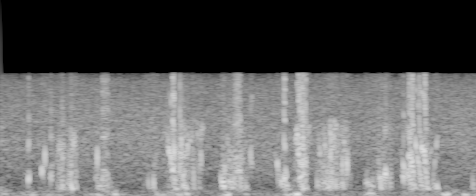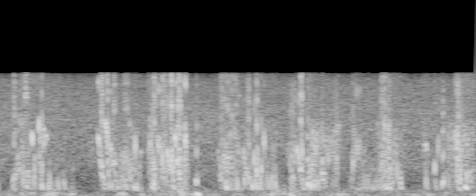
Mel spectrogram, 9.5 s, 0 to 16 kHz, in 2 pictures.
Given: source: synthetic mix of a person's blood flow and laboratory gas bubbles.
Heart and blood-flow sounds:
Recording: Doppler ultrasound of blood flow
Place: subclavian vein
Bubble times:
0.00-0.02 s: bubbles
0.24-0.33 s: bubbles
0.39-0.78 s: bubbles
0.93-1.12 s: bubbles
1.45-1.58 s: bubbles
1.62-2.06 s: bubbles
2.18-2.54 s: bubbles
2.70-3.11 s: bubbles
3.13-3.50 s: bubbles
3.63-3.93 s: bubbles
3.98-4.41 s: bubbles
4.71-4.77 s: bubbles
4.86-5.52 s: bubbles
5.71-6.19 s: bubbles
6.21-6.77 s: bubbles
6.93-7.57 s: bubbles
7.62-8.16 s: bubbles
8.24-8.81 s: bubbles
8.96-9.53 s: bubbles
From the record:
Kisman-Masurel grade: 343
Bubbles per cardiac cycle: rolling drumbeat, 9 or more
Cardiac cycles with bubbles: 100%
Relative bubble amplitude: loud (0.450 to 0.775)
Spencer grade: 3 (all of the cardiac periods contain showers or single bubble signals, but not dominating or overriding the cardiac motion signals)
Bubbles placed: anywhere in the cardiac cycle

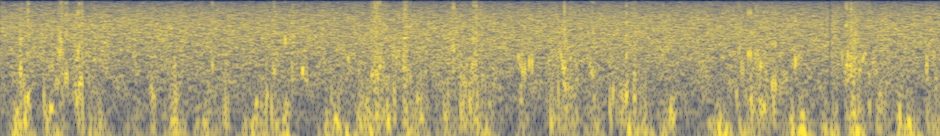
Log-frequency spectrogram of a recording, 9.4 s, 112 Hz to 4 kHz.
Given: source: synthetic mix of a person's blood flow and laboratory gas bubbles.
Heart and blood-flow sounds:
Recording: Doppler ultrasound of blood flow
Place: precordium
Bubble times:
0.00-0.04 s: bubbles
0.12-0.32 s: bubbles
0.40-1.03 s: bubbles
1.48-1.59 s: bubbles
1.67-1.86 s: bubbles
2.09-2.32 s: bubbles
2.53-3.09 s: bubbles
3.22-3.50 s: bubbles
3.55-4.29 s: bubbles
4.39-5.01 s: bubbles
5.15-5.35 s: bubbles
5.43-5.80 s: bubbles
5.88-6.00 s: bubbles
6.06-6.50 s: bubbles
7.34-7.88 s: bubbles
7.91-8.03 s: bubbles
8.31-9.09 s: bubbles
9.22-9.41 s: bubbles
From the record:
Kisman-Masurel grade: 332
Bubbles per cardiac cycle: rolling drumbeat, 9 or more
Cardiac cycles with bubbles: 50 to 99%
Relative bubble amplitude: moderate (0.250 to 0.450)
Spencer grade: 3 (all of the cardiac periods contain showers or single bubble signals, but not dominating or overriding the cardiac motion signals)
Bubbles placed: anywhere in the cardiac cycle

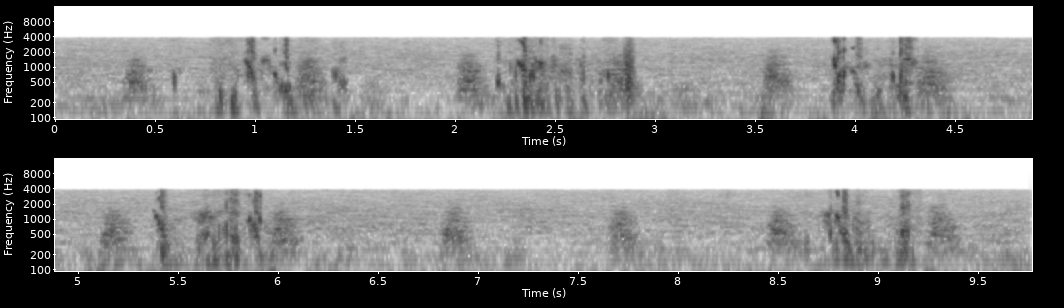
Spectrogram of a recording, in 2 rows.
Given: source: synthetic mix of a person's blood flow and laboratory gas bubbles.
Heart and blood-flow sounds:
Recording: Doppler ultrasound of blood flow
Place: subclavian vein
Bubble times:
0.58-0.65 s: bubbles
0.78-1.34 s: bubbles
1.39-1.49 s: bubbles
2.19-2.84 s: bubbles
3.88-4.41 s: bubbles
5.38-5.99 s: bubbles
8.63-9.23 s: bubbles
From the record:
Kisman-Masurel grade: 332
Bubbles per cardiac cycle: rolling drumbeat, 9 or more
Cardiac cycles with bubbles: 50 to 99%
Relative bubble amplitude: moderate (0.250 to 0.450)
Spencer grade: 3 (all of the cardiac periods contain showers or single bubble signals, but not dominating or overriding the cardiac motion signals)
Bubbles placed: anywhere in the cardiac cycle

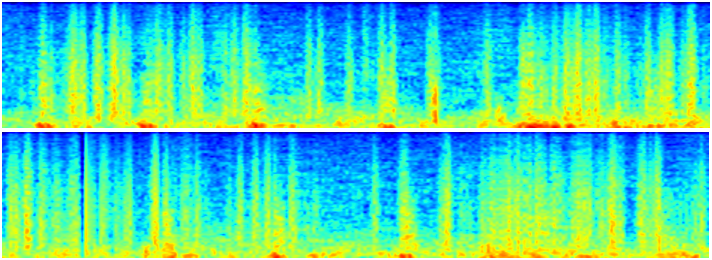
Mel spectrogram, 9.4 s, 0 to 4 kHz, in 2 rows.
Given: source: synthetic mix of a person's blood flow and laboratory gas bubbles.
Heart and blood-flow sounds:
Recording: Doppler ultrasound of blood flow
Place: subclavian vein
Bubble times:
2.84-2.92 s: bubbles
From the record:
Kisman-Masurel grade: 113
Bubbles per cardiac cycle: 1 to 2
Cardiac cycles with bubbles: 1 to 10%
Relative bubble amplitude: loud (0.450 to 0.775)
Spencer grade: 1 (occasional bubble signal discernible with the cardiac motion signal, with majority of cardiac periods free of bubbles)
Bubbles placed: anywhere in the cardiac cycle

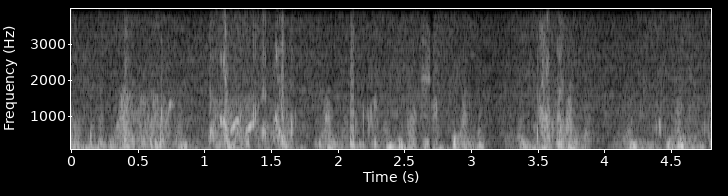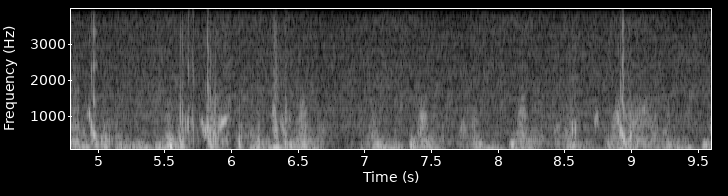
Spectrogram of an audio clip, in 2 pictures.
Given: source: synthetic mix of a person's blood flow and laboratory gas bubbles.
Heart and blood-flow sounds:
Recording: Doppler ultrasound of blood flow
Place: precordium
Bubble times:
0.00-0.08 s: bubbles
0.11-0.28 s: bubbles
0.34-0.78 s: bubbles
1.02-1.70 s: bubbles
2.06-2.32 s: bubbles
2.43-2.77 s: bubbles
3.04-3.10 s: bubbles
3.46-3.71 s: bubbles
4.35-5.12 s: bubbles
5.59-6.11 s: bubbles
6.18-6.25 s: bubbles
6.29-6.46 s: bubbles
8.48-8.62 s: bubbles
8.71-8.77 s: bubbles
8.86-9.18 s: bubbles
From the record:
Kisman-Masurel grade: 232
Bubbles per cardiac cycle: several, 3 to 8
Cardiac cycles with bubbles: 50 to 99%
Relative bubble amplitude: moderate (0.250 to 0.450)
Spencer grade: 3 (all of the cardiac periods contain showers or single bubble signals, but not dominating or overriding the cardiac motion signals)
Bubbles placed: only in the low amplitude regions of the cardiac cycle

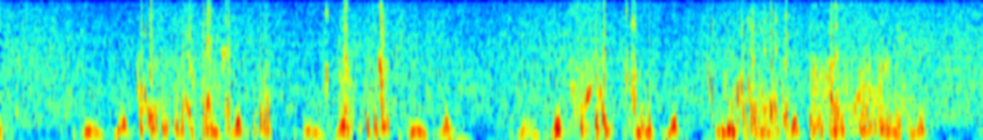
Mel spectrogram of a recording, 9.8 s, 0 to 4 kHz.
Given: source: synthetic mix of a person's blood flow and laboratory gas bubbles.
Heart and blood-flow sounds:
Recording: Doppler ultrasound of blood flow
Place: precordium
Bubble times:
1.35-1.98 s: bubbles
2.00-2.32 s: bubbles
2.50-2.74 s: bubbles
3.24-3.29 s: bubbles
3.37-3.92 s: bubbles
5.69-6.16 s: bubbles
6.21-6.54 s: bubbles
7.03-7.90 s: bubbles
8.06-9.12 s: bubbles
From the record:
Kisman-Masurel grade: 333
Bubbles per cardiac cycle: rolling drumbeat, 9 or more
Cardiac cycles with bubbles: 50 to 99%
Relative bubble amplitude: loud (0.450 to 0.775)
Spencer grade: 3 (all of the cardiac periods contain showers or single bubble signals, but not dominating or overriding the cardiac motion signals)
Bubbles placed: only in the low amplitude regions of the cardiac cycle

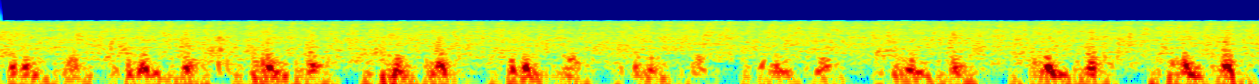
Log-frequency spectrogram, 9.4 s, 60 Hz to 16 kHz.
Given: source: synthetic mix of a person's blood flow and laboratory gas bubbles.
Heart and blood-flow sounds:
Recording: Doppler ultrasound of blood flow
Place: precordium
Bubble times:
1.61-1.81 s: bubbles
1.95-2.08 s: bubbles
From the record:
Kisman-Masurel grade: 111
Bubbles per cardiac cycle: 1 to 2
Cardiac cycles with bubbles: 1 to 10%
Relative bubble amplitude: barely perceptible (0.100 to 0.250)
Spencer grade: 1 (occasional bubble signal discernible with the cardiac motion signal, with majority of cardiac periods free of bubbles)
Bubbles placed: anywhere in the cardiac cycle

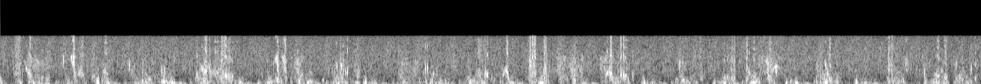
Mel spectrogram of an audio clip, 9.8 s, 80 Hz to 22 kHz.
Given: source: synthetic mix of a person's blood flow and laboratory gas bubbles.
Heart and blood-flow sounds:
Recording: Doppler ultrasound of blood flow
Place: precordium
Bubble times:
0.13-0.53 s: bubbles
0.61-0.67 s: bubbles
0.70-1.21 s: bubbles
1.26-1.35 s: bubbles
1.38-1.76 s: bubbles
1.92-2.35 s: bubbles
2.56-3.62 s: bubbles
3.96-4.54 s: bubbles
4.71-5.15 s: bubbles
5.25-5.85 s: bubbles
5.98-6.37 s: bubbles
6.74-7.05 s: bubbles
7.19-7.38 s: bubbles
7.43-7.87 s: bubbles
8.13-8.45 s: bubbles
8.85-9.10 s: bubbles
9.21-9.49 s: bubbles
9.53-9.78 s: bubbles
From the record:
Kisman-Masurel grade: 232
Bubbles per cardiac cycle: several, 3 to 8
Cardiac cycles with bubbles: 50 to 99%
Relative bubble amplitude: moderate (0.250 to 0.450)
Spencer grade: 3 (all of the cardiac periods contain showers or single bubble signals, but not dominating or overriding the cardiac motion signals)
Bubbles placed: anywhere in the cardiac cycle

